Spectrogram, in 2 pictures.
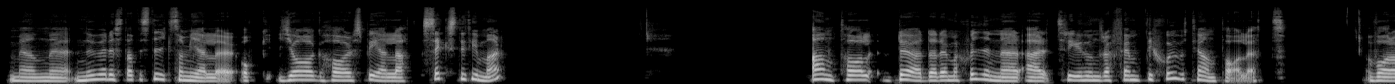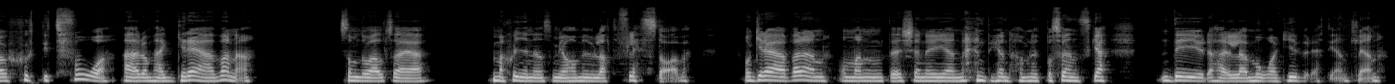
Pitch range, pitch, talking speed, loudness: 165-200 Hz, 175 Hz, 120 wpm, -21 LUFS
